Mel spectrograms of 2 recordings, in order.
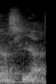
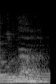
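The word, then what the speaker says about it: עובדא: Non si dice Asia, si dice Uvda.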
